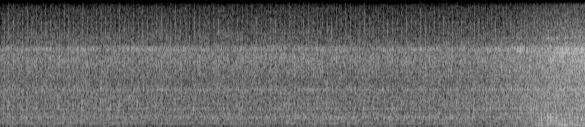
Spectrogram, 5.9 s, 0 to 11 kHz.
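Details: Kia/Hyundai G4KD Theta II petrol engine, recorded from inside the cabin: light regular tapping knock about three a second at idle that persists as A/C compressor clutch and mirror, glass and seat heaters load it; owner suspects piston knock.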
